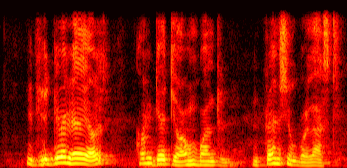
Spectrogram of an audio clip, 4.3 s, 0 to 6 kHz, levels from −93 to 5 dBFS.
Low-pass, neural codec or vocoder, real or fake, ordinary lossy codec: 5.4 kHz; codec, 24 kHz, 1 kbps, SNAC; fake; none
